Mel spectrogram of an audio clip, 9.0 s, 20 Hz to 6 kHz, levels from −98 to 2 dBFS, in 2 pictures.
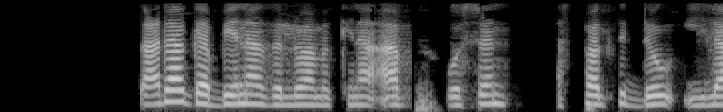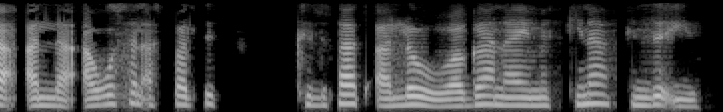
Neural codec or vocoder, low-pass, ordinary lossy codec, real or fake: none; 5.4 kHz; AAC, 24 kbps; real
